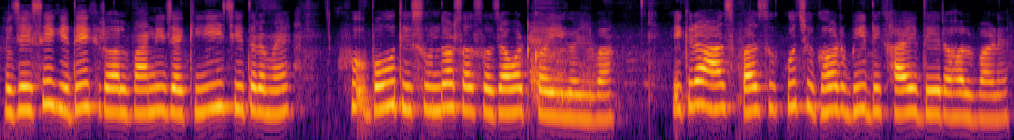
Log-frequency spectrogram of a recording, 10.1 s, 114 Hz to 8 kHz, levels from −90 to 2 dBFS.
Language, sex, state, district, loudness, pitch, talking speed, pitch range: Hindi, female, Bihar, Gopalganj, -16 LUFS, 280 Hz, 170 wpm, 265-300 Hz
